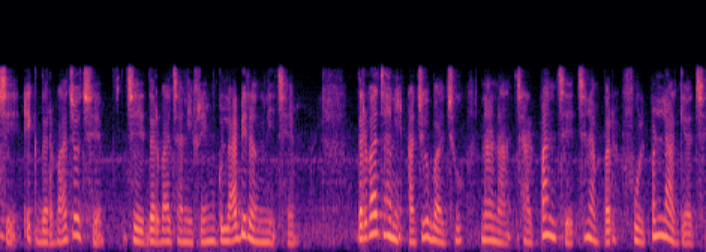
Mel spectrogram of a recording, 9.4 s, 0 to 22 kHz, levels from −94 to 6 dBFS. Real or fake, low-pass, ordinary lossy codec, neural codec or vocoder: fake; 7.2 kHz; Opus, 64 kbps; vocoder, 22.05 kHz, 80 mel bands, HiFi-GAN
